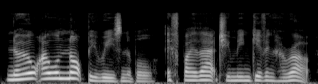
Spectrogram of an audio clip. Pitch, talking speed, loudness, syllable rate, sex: 190 Hz, 265 wpm, -17 LUFS, 6.0 syllables/s, female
